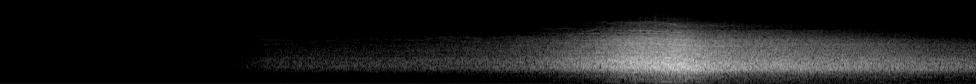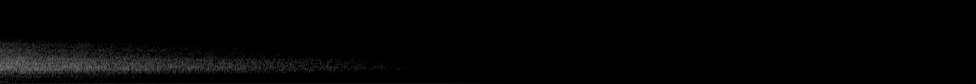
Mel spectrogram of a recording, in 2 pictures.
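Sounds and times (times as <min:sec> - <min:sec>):
arena crowd huge cheer with doppler by and long decay: 0:02.7 - 0:12.9.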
